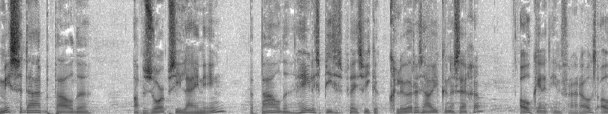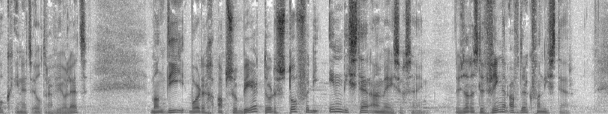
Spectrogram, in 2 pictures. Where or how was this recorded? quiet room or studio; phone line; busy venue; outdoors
busy venue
